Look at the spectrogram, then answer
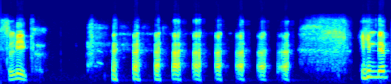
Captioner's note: laughing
